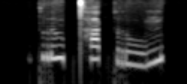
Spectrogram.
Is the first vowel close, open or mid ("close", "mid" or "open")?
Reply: close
